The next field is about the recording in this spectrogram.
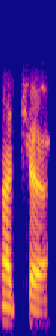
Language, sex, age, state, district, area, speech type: Bengali, male, 18-30, West Bengal, Kolkata, urban, conversation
